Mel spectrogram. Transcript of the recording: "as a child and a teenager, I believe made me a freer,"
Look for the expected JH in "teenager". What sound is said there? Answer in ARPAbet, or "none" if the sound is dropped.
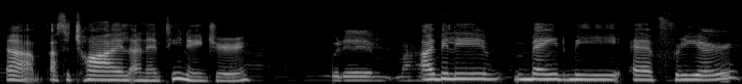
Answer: JH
